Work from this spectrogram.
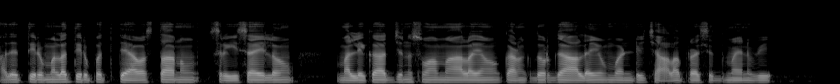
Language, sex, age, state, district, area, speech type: Telugu, male, 18-30, Andhra Pradesh, N T Rama Rao, urban, spontaneous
